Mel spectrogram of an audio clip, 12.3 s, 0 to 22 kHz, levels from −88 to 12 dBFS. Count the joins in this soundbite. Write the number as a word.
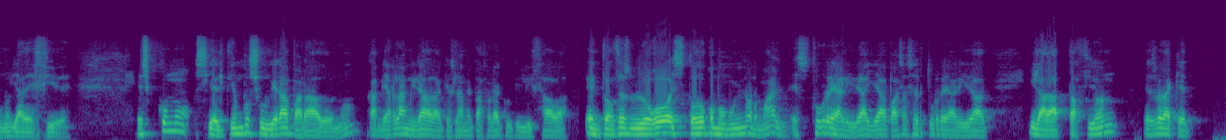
three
